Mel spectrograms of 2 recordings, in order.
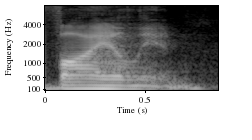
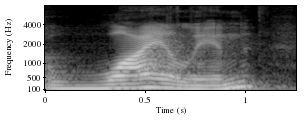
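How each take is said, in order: First: The first sound uses top teeth on lower lip. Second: The first sound is made with both lips. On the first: The speaker calls it right. "your top teeth on your bottom lip here" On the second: The speaker calls it wrong. "It's not a lip sound"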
